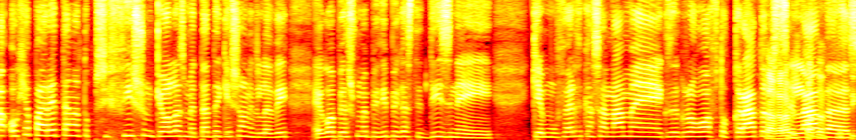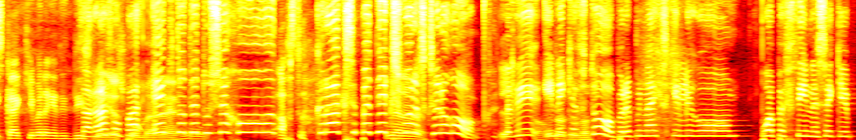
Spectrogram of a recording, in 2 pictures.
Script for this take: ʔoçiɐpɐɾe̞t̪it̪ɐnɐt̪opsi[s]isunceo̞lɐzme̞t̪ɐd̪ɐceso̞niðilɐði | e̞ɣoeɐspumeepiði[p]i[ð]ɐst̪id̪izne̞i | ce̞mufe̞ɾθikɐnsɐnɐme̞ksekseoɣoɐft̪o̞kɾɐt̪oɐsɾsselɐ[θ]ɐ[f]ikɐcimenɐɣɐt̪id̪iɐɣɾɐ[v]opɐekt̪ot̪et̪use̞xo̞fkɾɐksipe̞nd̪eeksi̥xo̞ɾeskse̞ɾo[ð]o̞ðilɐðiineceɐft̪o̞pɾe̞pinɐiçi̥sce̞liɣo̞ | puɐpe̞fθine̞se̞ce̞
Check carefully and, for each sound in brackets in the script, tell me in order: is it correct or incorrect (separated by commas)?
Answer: incorrect, correct, incorrect, incorrect, incorrect, incorrect, incorrect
